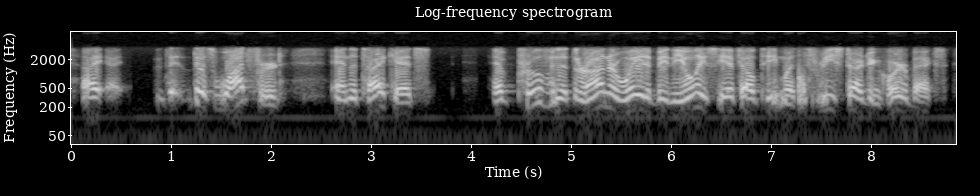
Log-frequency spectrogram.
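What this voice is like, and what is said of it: Congested, sick-sounding voice. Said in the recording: “Forgive my voice; I've got a cold.”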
